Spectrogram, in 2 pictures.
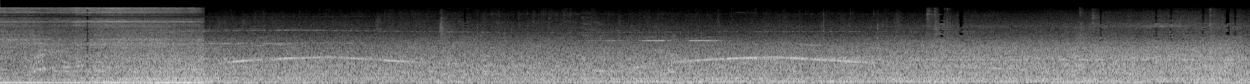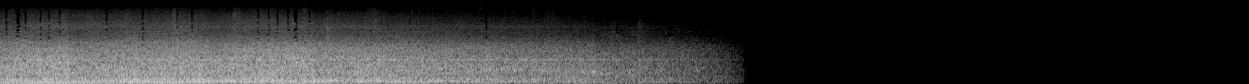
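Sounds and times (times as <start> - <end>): train wheels rumbling on rail: 0.0 - 2.2, 8.4 - 19.9
brief whine: 0.0 - 3.4
low drone: 0.0 - 6.0.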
